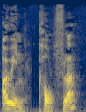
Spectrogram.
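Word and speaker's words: Eoin Colfer: Ion Colfler. – Owen. – Oh, sorry. Owen Colfler.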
